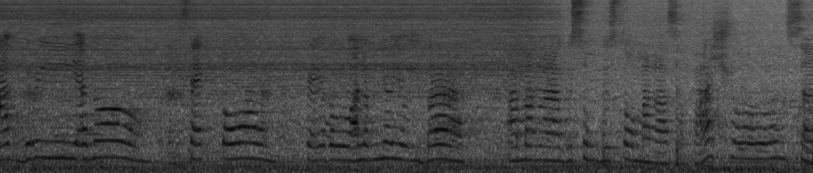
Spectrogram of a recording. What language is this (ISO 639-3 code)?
fil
